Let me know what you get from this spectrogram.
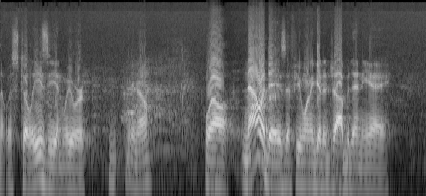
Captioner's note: laughter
